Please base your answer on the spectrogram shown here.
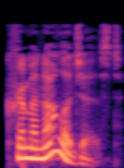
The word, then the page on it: criminologist: British English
